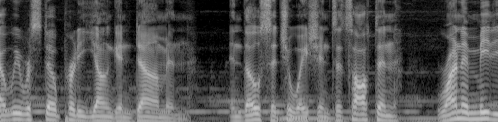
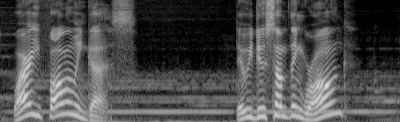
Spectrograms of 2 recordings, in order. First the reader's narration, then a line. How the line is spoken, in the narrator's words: we yelled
